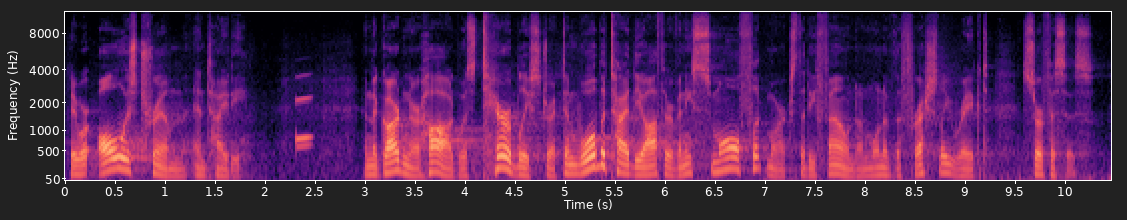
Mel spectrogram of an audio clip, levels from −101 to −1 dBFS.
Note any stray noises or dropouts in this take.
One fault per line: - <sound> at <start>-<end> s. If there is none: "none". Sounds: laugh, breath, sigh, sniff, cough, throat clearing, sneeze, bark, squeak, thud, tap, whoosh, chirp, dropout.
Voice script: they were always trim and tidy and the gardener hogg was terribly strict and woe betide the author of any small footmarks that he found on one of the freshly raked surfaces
- chirp at 2.3-2.5 s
